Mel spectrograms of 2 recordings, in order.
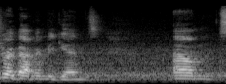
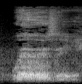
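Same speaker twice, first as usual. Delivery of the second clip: raspy whispered growl; throaty, voiceless rasp; mock the hoarse superhero voice; Batman; 4 dB louder than usual. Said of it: "somehow this voice".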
